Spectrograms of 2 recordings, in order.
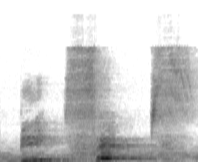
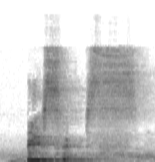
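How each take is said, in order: First: "bíceps" slowly split as BÍ, ceps; syllable division. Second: Said in the usual way. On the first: Shown as a demonstration. Teacher shows how to divide it, "bíceps" split BÍ-ceps. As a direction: break "bíceps" in two, keeping the final ps together. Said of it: "a gente não separa o P e o S". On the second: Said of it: "é a penúltima que é acentuada".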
